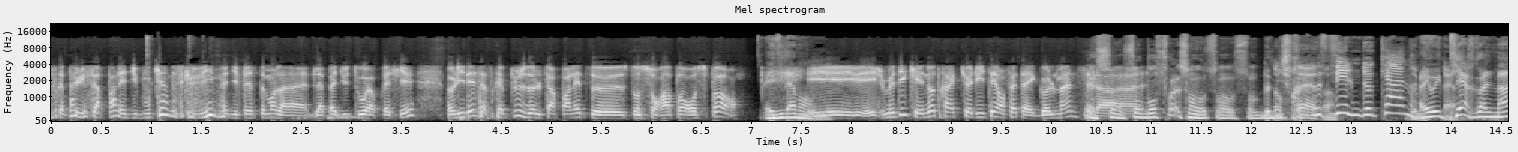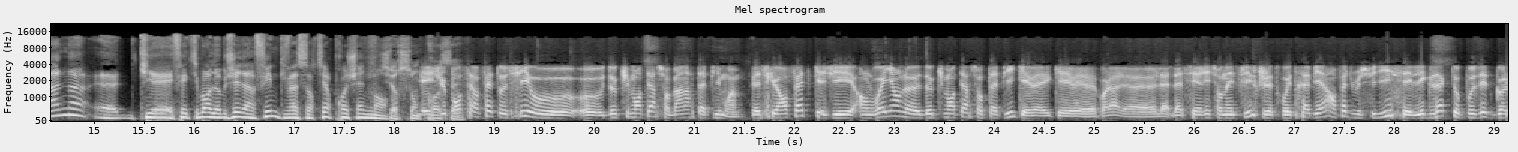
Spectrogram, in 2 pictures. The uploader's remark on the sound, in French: était au téléphone avec les Grosses Têtes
